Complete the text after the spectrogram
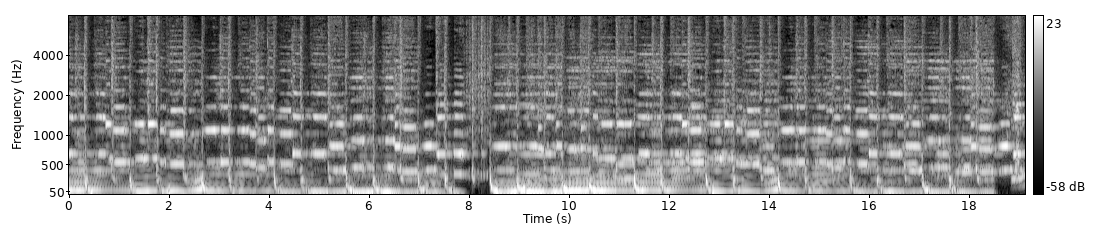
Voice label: searching for female voice in english ringtone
